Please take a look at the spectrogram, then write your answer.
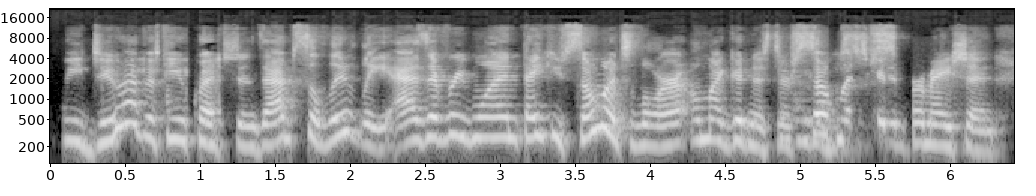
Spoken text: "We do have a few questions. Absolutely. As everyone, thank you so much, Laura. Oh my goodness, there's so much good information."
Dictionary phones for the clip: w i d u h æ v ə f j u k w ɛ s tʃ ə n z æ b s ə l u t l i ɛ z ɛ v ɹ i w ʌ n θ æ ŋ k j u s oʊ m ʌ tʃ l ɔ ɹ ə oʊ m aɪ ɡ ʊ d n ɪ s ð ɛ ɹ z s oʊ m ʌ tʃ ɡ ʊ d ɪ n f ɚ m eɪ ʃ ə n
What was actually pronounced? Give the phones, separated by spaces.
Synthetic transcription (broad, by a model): w i d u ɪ v ə f j u k w ɛ s tʃ ə n z æ b s ə l u t l i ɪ z ɛ v ɹ i w ʌ n θ æ ŋ k j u s oʊ m ʌ tʃ l ɔ ɹ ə oʊ m aɪ ɡ ʊ d n ɪ s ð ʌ ɹ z s oʊ m ʌ tʃ ɡ ʊ d ɪ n f ɚ m eɪ ʃ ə n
